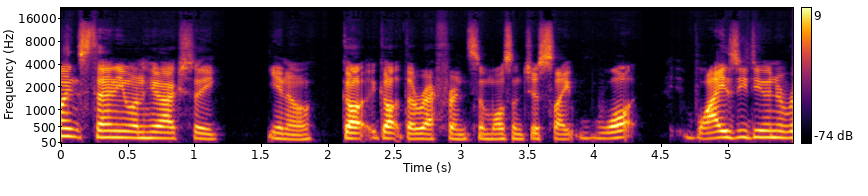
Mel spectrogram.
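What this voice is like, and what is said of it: Usual voice. Nothing is said of it.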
